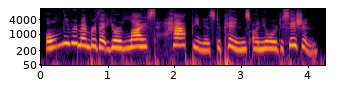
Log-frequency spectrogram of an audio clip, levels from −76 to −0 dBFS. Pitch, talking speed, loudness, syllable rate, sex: 280 Hz, 140 wpm, -19 LUFS, 4.7 syllables/s, female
